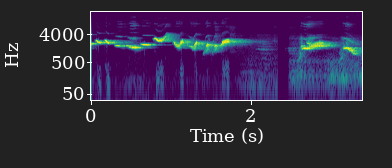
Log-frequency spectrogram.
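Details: White-rumped shama in energetic full song: a long flowing run of warbled, slurred whistles rising and falling, a brief pause, then two more loud whistled phrases.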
